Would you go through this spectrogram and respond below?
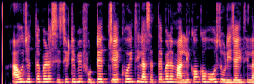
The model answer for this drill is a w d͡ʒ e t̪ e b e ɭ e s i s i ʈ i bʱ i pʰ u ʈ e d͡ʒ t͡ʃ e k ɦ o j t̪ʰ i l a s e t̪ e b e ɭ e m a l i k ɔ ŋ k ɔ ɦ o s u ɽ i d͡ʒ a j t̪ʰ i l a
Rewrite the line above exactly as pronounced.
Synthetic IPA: a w d͡ʒ e t̪ e b e ɭ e s i s i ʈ i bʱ i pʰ u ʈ e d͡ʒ t͡ʃ e k ɦ o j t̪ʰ i l a s e t̪ e b e ɭ e m a l i k ɔ ŋ k ɔ ɦ o s u ɽ i d͡ʒ a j t̪ʰ i l a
